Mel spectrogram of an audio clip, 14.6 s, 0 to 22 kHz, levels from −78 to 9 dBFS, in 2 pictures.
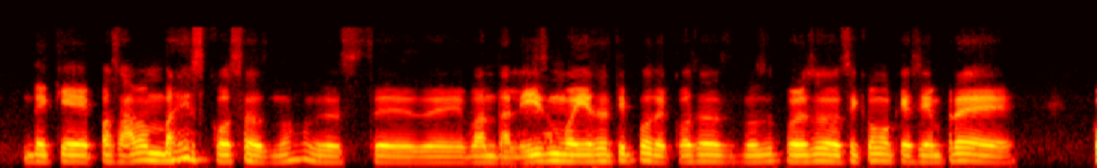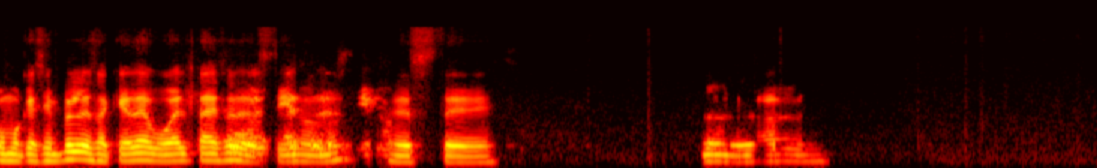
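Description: Echo leak at 0.02 s, 3.62 s and 8.79 to 9.94 s. Delayed speech returns 331, 416 and 514 ms late. It is faint at first, then nearly full level. A loudspeaker end's echo canceller likely missed it.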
